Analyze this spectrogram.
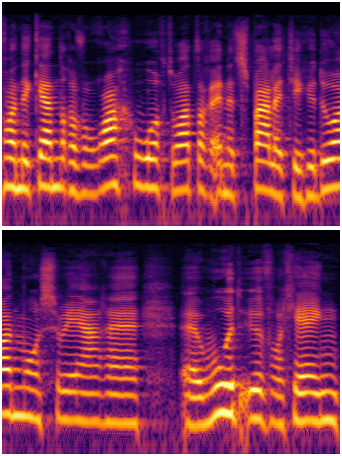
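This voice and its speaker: On a very clean recording with a silent background, a woman with a plain, everyday voice speaks at a moderate pace and medium pitch. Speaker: childcare location manager. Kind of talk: podcast interview answer.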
